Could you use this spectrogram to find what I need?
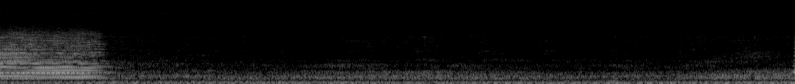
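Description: A train rumbles steadily as it approaches along the tracks.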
